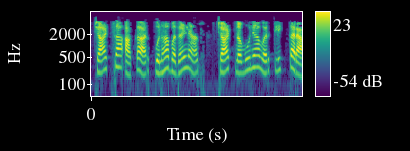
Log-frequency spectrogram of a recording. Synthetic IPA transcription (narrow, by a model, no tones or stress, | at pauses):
t͡ɕaɾʈ̚t͡saʔakaɾpun̤abəd̪əɭɳjas | t͡ɕaɾʈnəmunjaʋəɾklikːəɾa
